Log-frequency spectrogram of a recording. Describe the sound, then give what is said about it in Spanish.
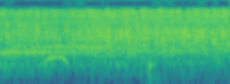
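Sustained applause from an audience at a religious service, a dense, even wash of clapping mixed with crowd noise that continues without a break. “¡Aplauso a Jesús!”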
